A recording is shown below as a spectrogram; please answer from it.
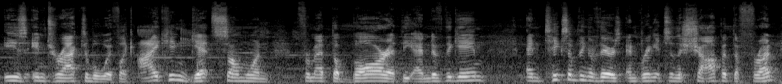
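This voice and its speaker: A man's voice: fairly high pitch, fairly quick, faint music behind. A man co-hosting a gaming podcast, chatting casually and enthusiastically. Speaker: podcast co-host and game streamer.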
